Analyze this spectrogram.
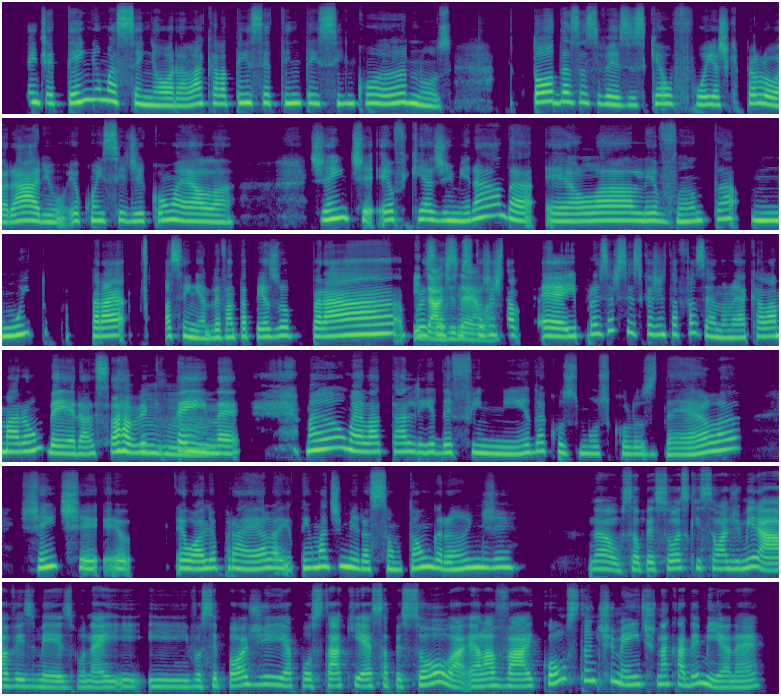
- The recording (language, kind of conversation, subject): Portuguese, advice, Como posso manter a consistência nos meus hábitos quando sinto que estagnei?
- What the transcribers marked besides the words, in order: other background noise; tapping; tongue click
